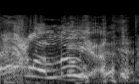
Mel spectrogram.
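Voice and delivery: drawn-out, high, slow joyful cry; mock hallelujah. Recalling the studio cheering when the camera worked, high drawn-out hallelujah. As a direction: stretch it out like a gospel shout of relief. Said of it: "everybody went".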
